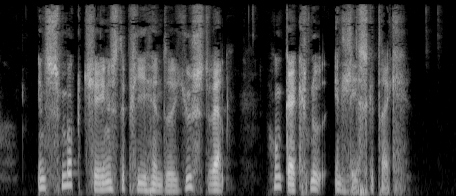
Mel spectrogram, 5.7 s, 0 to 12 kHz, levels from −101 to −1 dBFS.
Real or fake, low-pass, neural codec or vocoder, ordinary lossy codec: real; 10.8 kHz; none; AAC, 48 kbps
